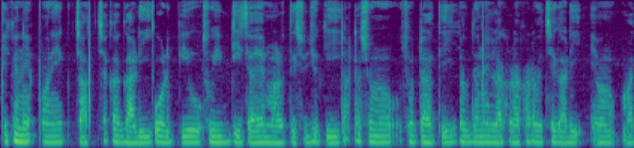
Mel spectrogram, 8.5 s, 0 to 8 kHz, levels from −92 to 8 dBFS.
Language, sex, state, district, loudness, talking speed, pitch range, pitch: Bengali, male, West Bengal, Purulia, -24 LUFS, 155 wpm, 120-130 Hz, 125 Hz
